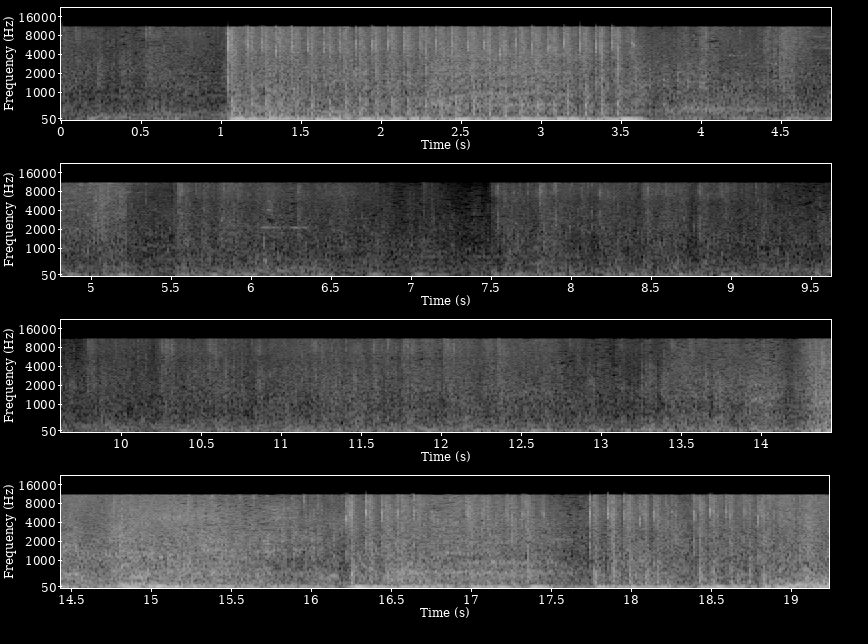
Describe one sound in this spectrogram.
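A rifle fires rapid bursts of shots at close range.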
